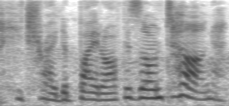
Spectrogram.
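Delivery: normal talking voice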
